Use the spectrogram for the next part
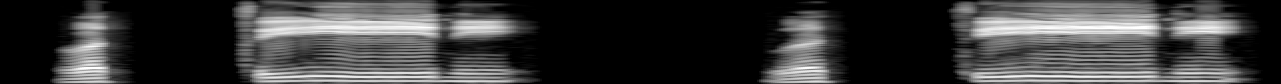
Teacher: یا ساکن سے پہلے زیر ہے تو اس کو ایک الف کے برابر کھینچ کر پڑھیں گے. نون کے نیچے زیر ہے، باقی کسی بھی حرکت کو کھینچنا نہیں.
